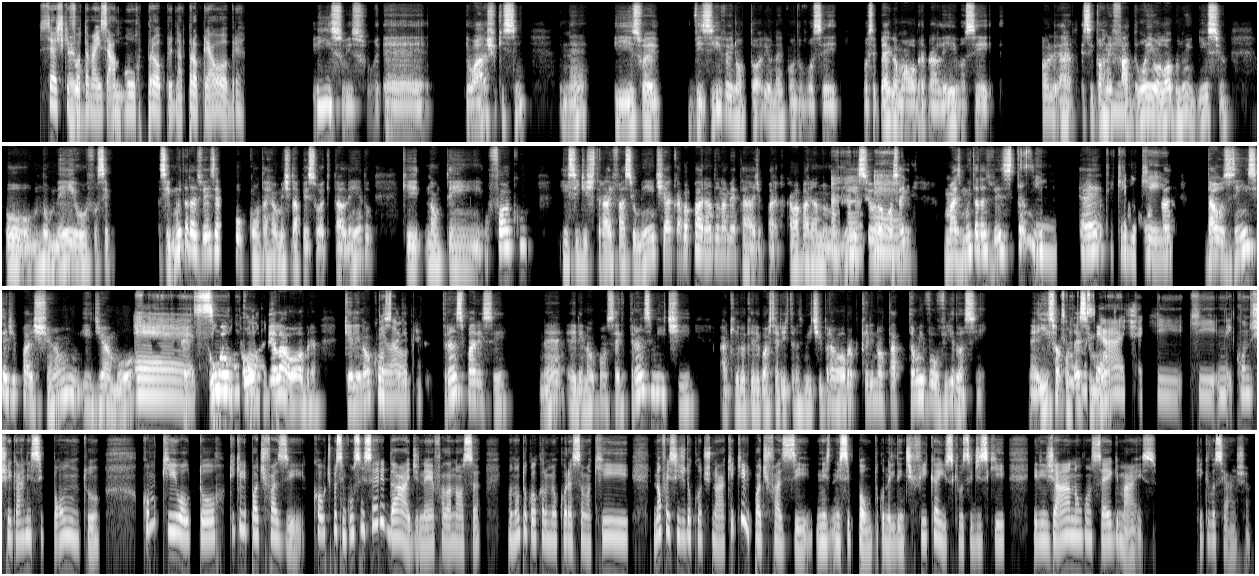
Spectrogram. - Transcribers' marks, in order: other background noise; tapping
- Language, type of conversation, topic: Portuguese, podcast, Que projetos simples você recomendaria para quem está começando?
